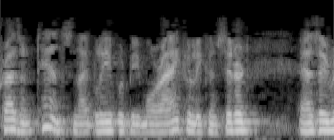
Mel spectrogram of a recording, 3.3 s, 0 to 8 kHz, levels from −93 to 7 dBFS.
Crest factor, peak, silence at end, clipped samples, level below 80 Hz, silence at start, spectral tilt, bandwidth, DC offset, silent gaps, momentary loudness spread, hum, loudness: 14 dB; -4 dBFS; 0 s; under 0.1%; -60 dBFS; 0 s; -12.5 dB/octave; 5 kHz; under 0.1%; none; 5 LU; none; -21 LUFS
